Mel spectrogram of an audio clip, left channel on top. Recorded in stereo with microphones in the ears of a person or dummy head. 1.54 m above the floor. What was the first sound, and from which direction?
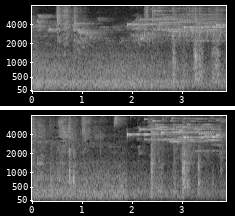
A chime, 40° right (ahead or behind).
